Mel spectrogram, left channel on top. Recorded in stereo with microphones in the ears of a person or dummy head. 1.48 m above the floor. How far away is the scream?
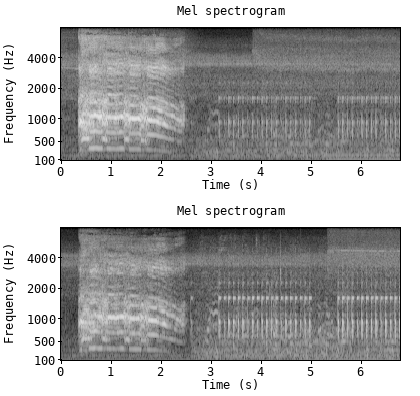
About 1.5 m.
